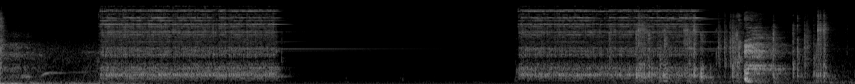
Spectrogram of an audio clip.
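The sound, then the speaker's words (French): A telephone bell rings loudly in two long, bright bursts, separated by a stretch of near silence, with a few faint knocks after the second ring. “Dis donc, c'est le téléphone. Oui, en effet, je crois que c'est le téléphone.”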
